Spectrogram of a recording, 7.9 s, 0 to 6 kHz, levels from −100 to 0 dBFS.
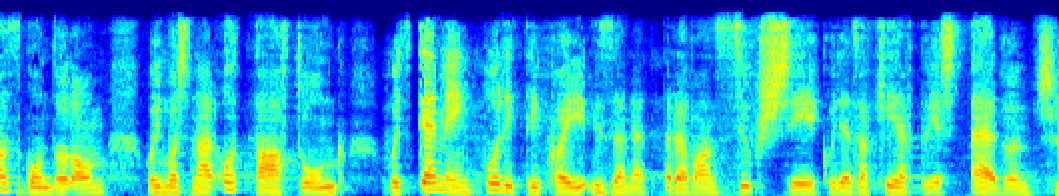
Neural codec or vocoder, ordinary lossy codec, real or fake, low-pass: codec, 16 kHz, 0.5 kbps, X-Codec, HuBERT features, trained on LibriSpeech; AAC, 32 kbps; fake; 5.4 kHz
